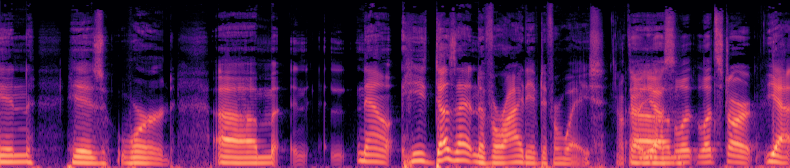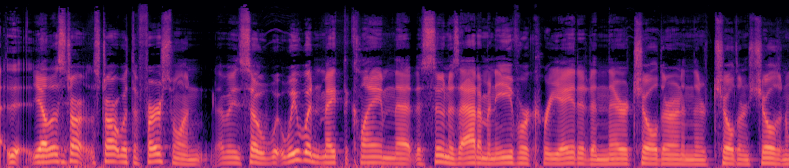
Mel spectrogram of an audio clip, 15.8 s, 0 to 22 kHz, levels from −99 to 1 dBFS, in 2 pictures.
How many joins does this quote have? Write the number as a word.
zero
